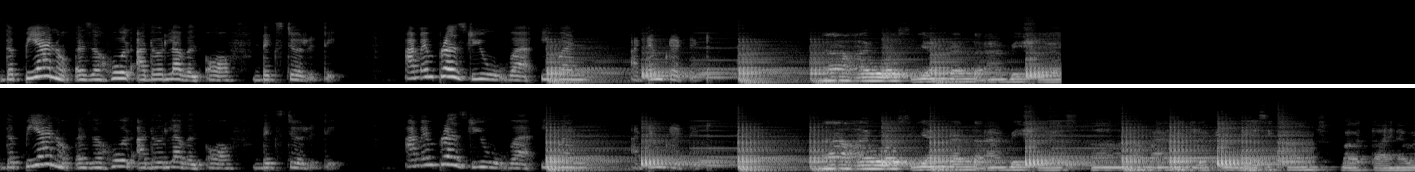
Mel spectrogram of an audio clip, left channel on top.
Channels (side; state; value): left; drops out; at 10.7 s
